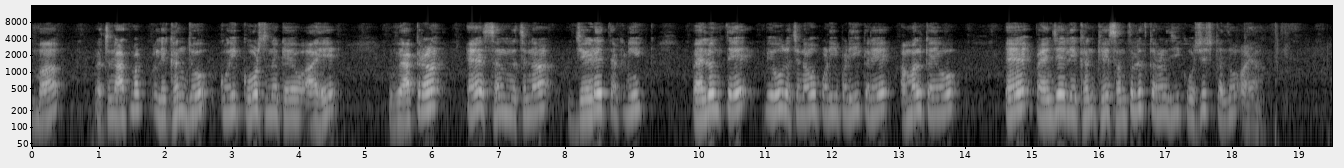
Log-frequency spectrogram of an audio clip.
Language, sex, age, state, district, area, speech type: Sindhi, male, 60+, Uttar Pradesh, Lucknow, urban, spontaneous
